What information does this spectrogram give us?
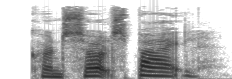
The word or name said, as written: konsolspejl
